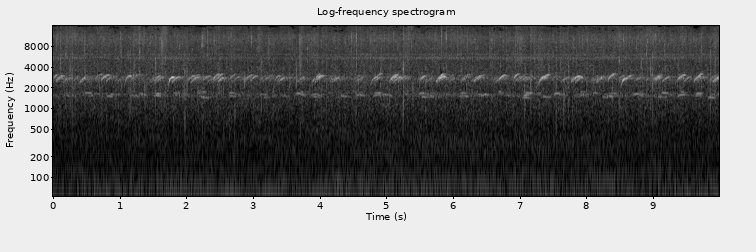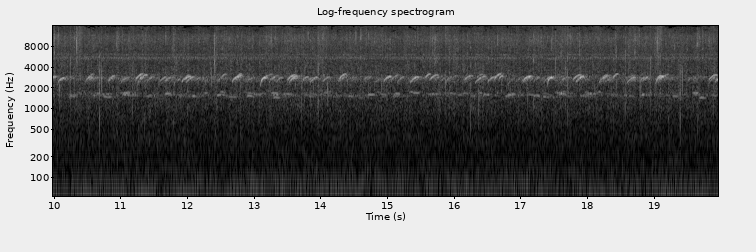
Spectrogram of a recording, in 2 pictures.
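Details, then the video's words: Chorus of coqui frogs during a tropical rain shower on the Big Island, Hawaii: many overlapping short, repeated two-part chirps at a steady rhythm, with constant rain hiss and scattered raindrop taps. "Tropical Rain & Coqui"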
